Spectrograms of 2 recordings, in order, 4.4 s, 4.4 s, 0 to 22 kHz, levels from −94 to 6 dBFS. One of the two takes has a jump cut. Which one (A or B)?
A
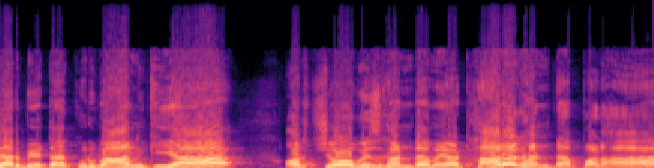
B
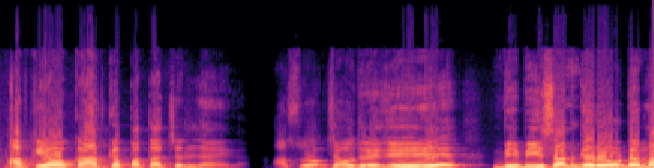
B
